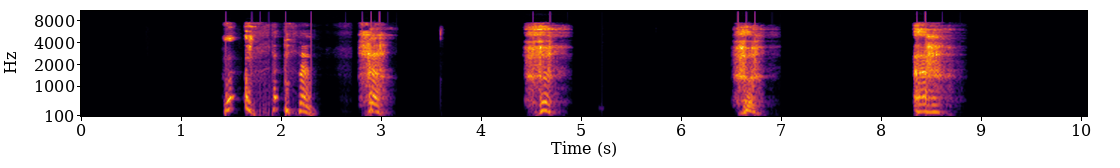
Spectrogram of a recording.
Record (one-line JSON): {"exhalation_length": "10.1 s", "exhalation_amplitude": 32768, "exhalation_signal_mean_std_ratio": 0.3, "survey_phase": "beta (2021-08-13 to 2022-03-07)", "age": "45-64", "gender": "Female", "wearing_mask": "No", "symptom_cough_any": true, "symptom_sore_throat": true, "symptom_diarrhoea": true, "symptom_fatigue": true, "symptom_fever_high_temperature": true, "symptom_headache": true, "symptom_change_to_sense_of_smell_or_taste": true, "symptom_loss_of_taste": true, "symptom_onset": "4 days", "smoker_status": "Never smoked", "respiratory_condition_asthma": false, "respiratory_condition_other": false, "recruitment_source": "Test and Trace", "submission_delay": "1 day", "covid_test_result": "Positive", "covid_test_method": "RT-qPCR", "covid_ct_value": 22.3, "covid_ct_gene": "ORF1ab gene"}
